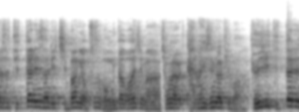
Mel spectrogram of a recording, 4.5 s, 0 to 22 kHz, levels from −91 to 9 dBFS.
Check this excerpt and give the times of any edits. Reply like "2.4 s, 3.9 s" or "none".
2.4 s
